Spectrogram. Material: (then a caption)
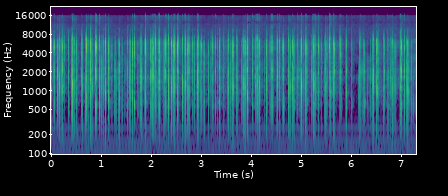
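Plastic. Long nails tap rapidly on a round white Dove plastic cream jar with its lid on, held in both hands. The result is a fast, continuous stream of dry, bright clicks with no ring, over a faint steady low hum.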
